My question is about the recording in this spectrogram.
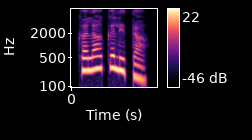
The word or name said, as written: ಕಲಾಕಲಿತ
